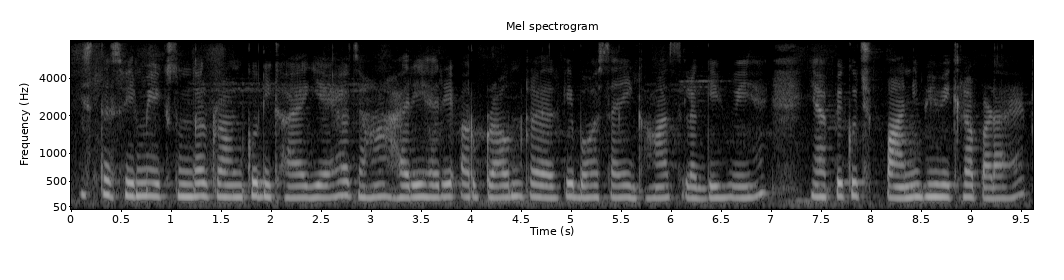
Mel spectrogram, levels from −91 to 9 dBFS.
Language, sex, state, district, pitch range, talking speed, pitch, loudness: Hindi, female, Bihar, Samastipur, 210-230 Hz, 185 wpm, 220 Hz, -36 LUFS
